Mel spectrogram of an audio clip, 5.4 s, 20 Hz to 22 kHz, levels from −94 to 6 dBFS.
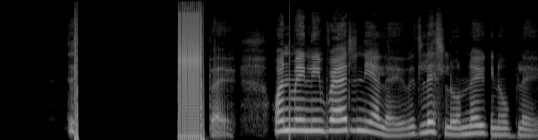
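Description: At 0.75 s the cable is pulled and plugged in while live. A pop cuts the speech, then near silence for about 1.24 s. A 50 Hz mains buzz lasts about 0.23 s as the plug tip touches first. Another pop at 2.04 s brings the sound back.

At 2.90 s, just before "mainly red and yellow", damaged data in the compressed stream gives a brief glitch. The decoder misreads a corrupt frame and loses sync. It skips ahead to the next frame header. The same glitch recurs at 4.91 s.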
